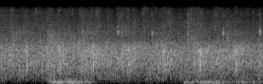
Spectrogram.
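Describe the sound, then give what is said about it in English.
A crowd applauds Rick van der Rijn at the end of his talk and question session, with steady, dense clapping that stays loud and even for a few seconds, a broad wash of overlapping hand claps with no voices standing out. “A big applause for Rick van der Rijn for this very important topic.”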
